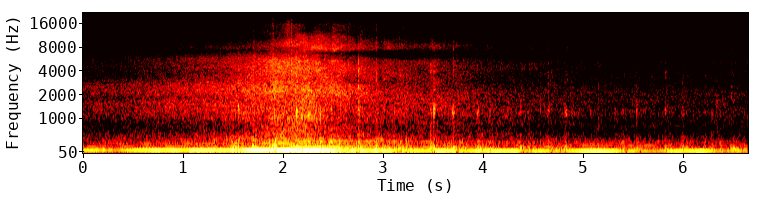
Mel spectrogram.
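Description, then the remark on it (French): A car engine starts and runs, its low droning hum swelling into a brief rev near the start before settling back to a steady running idle, with no voices. “En plus, il se trouve que quand elle tourne, quand elle se met en route, elle chante.”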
